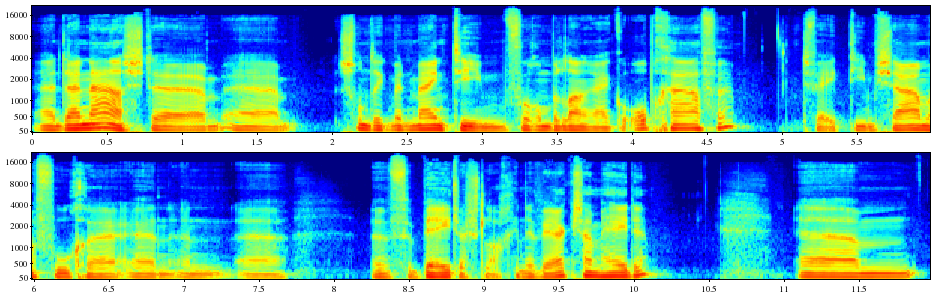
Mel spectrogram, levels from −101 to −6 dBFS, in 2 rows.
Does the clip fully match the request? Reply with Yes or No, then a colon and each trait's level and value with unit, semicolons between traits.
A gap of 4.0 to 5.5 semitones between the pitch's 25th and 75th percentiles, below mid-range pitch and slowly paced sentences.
Yes: average, 4.5 semitones; low, 105 Hz; slow, 125 wpm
